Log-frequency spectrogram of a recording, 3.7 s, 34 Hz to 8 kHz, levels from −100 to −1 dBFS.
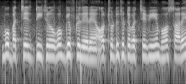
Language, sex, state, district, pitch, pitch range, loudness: Hindi, female, Himachal Pradesh, Shimla, 205 Hz, 195-215 Hz, -16 LUFS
